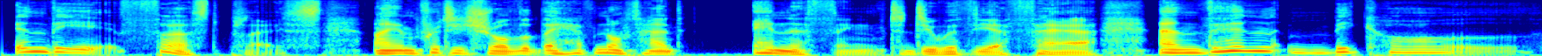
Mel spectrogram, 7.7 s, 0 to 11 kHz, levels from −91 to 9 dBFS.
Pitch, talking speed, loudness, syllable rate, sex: 125 Hz, 170 wpm, -23 LUFS, 4.4 syllables/s, male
